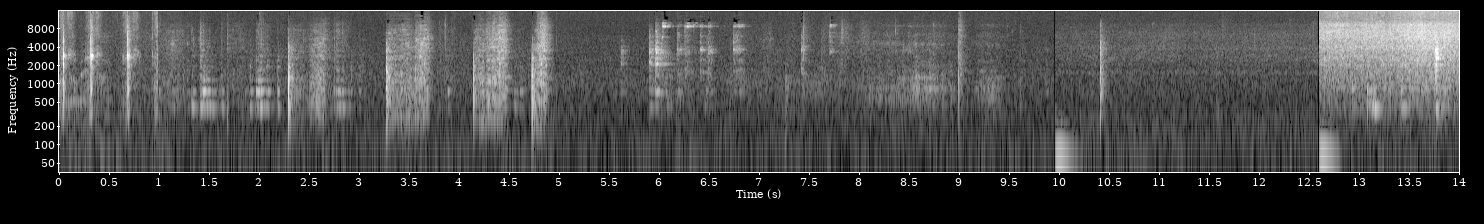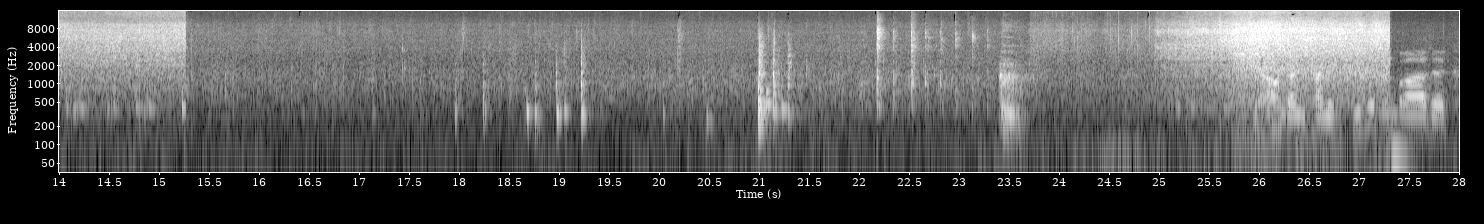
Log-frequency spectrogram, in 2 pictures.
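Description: A kitchen knife chops onion on a wooden cutting board in a run of sharp knocks. Then diced onion hits hot fat in a cast-iron pot and sizzles loudly all at once. It goes on frying more quietly while a wooden spatula scrapes and stirs, and near the end a second loud burst of sizzling rises.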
